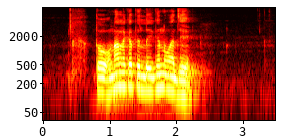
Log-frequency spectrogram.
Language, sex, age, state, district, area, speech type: Santali, male, 18-30, West Bengal, Purulia, rural, spontaneous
